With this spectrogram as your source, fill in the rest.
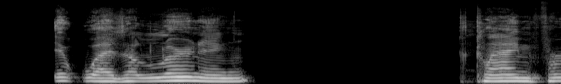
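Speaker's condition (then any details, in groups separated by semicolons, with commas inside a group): Parkinson's disease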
